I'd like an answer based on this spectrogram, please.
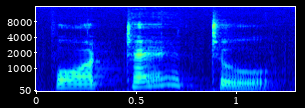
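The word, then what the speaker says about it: potato: তাহলে এরকম আরেকটু দেখো, দেখো এখানে লেখা আছে পটেটো, তাহলে পটেটো আমরা উচ্চারণ করার সময় কীভাবে করব, এই যে এইটা হচ্ছে ট্রেস, ট্রেস সিলেবল, তাহলে পটেটো, পটেটো।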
